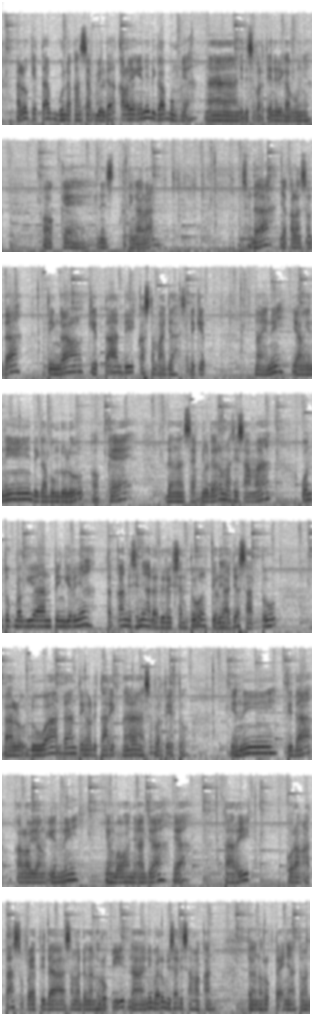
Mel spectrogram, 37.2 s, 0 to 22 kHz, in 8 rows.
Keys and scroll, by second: 7.5 v, 7.8 z, 9.3-10.2 typing, 12.7-13.9 typing, 19.8 a, 25.9 v, 29.9 a, 35.3 z, 36.6 space.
